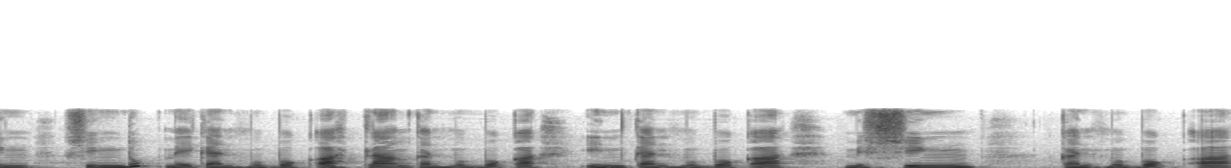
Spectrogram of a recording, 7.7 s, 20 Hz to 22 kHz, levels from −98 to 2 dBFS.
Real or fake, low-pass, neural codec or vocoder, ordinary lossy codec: real; none; none; none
